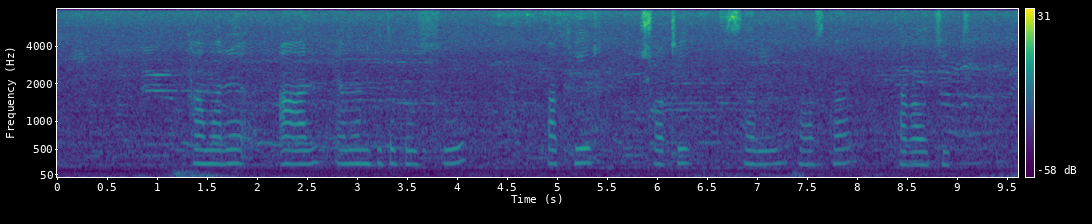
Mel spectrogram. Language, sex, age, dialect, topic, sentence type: Bengali, female, 18-24, Western, agriculture, statement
